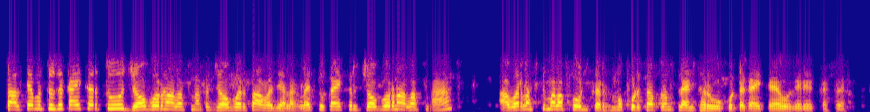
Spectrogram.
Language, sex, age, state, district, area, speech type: Marathi, male, 18-30, Maharashtra, Sangli, urban, conversation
